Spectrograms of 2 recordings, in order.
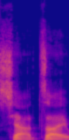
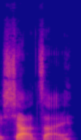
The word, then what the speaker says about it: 下载: said 下载 for download, so that's 下载 with 2 fourth tones, which is how it's listed in an authoritative dictionary, but most people actually just say 下载 with a third tone on the second syllable.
